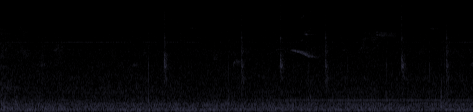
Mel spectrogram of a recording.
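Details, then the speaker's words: Ford (Explorer/Flex/Taurus/Edge) ABS hydraulic control unit, left rear inlet valve activated by scan-tool output test while checking a soft brake pedal: crisp single clicks every second or two over a low steady hum; valve sounds healthy. "for a click from the um h hcu so we'll go ahead and start with uh we'll start in order with the inlet valves start with the left front and turn it on it's faint but you can hear it"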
